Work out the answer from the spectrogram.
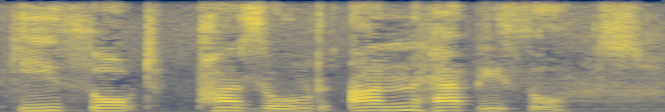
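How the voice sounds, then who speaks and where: A woman reading a children's read-along story aloud, expressive and sing-song, acting out the sound effects. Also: mid-range voice, slow, rough recording. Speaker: storybook narrator.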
